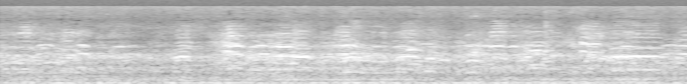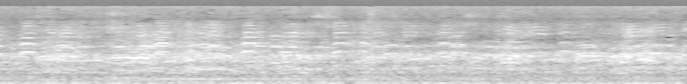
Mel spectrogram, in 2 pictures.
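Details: Geese returning to their pond for the evening in autumn, a large flock whose overlapping honks merge into a continuous noisy babble above a strong low hum.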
